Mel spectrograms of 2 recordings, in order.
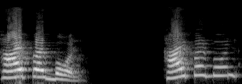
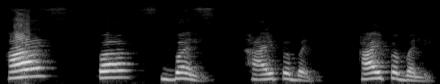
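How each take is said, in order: First: हाइपरबोल as "HI-per-bole", ending like bowl; spelling pronunciation. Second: हाइपरबली as "hai-PUH-buh-lee", broken first, then joined; correct pronunciation. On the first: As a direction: read हाइपरबोल as spelt, long o. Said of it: "आप भी इसको हाइपरबोल पढ़ रहे हैं". (हाइपरबोल, आख़िर में लंबा "बोल") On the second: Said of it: "इसी करेक्ट प्रोनाउंसिएशन है". (हाइपरबली, आख़िर में "बली") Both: Shown as a demonstration.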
